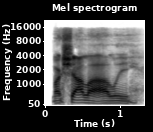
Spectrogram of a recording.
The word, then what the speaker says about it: Mahershala Ali: Well, man, how do you pronounce his name again? Ali, first name? Mahershala Ali.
